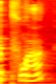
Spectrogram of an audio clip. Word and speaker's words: poing: Donc bien sûr, un coup de poing, prononciation point, voilà, comme un point en fait.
